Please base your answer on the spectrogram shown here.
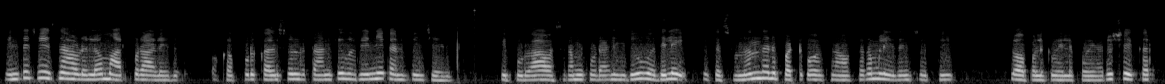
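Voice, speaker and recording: A woman narrating a family drama, with expressive changes of tone whenever she voices the characters. Her voice sits a little high. The recording is dry, with no room sound, and slightly dull and lo-fi. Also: fairly quick, no echo. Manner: expressive, shifts tone for quoted characters. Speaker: storyteller.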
